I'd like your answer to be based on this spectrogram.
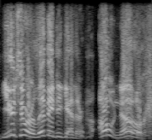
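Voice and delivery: high, loud mock alarm; shocked realization. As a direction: cry out in comic shock. Acted shock at living together.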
